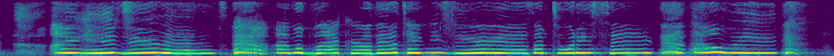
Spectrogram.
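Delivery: mock very high, loud, drawn-out sobbing. Retelling a phone call to a good friend, imitating her past self crying her eyes out. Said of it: "I am crying my eyes out".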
